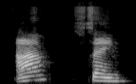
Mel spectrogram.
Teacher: essa palavra tem duas sílabas e das duas sílabas que ela tem a última é mais forte ou seja ela é uma oxítona e toda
